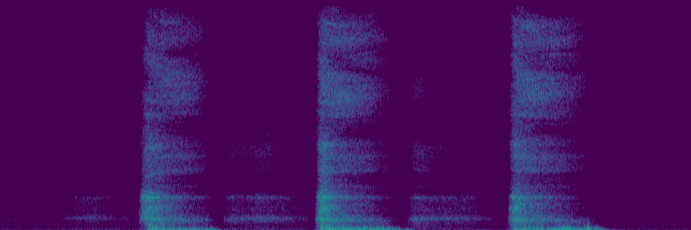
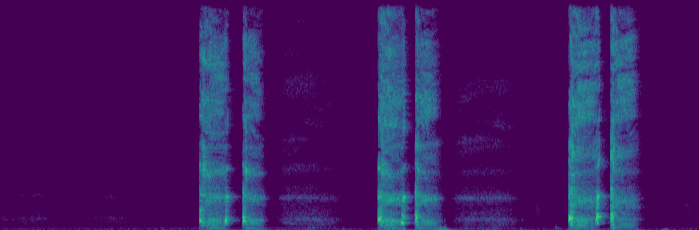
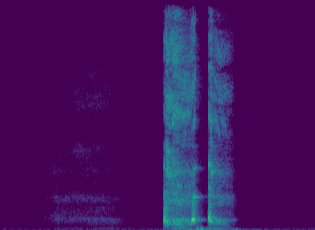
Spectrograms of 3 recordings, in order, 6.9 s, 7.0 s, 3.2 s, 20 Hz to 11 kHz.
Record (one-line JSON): {"exhalation_length": "6.9 s", "exhalation_amplitude": 2323, "exhalation_signal_mean_std_ratio": 0.52, "three_cough_length": "7.0 s", "three_cough_amplitude": 13606, "three_cough_signal_mean_std_ratio": 0.32, "cough_length": "3.2 s", "cough_amplitude": 9554, "cough_signal_mean_std_ratio": 0.29, "survey_phase": "beta (2021-08-13 to 2022-03-07)", "age": "18-44", "gender": "Female", "wearing_mask": "No", "symptom_cough_any": true, "symptom_new_continuous_cough": true, "symptom_runny_or_blocked_nose": true, "symptom_shortness_of_breath": true, "symptom_other": true, "symptom_onset": "4 days", "smoker_status": "Never smoked", "respiratory_condition_asthma": false, "respiratory_condition_other": false, "recruitment_source": "Test and Trace", "submission_delay": "2 days", "covid_test_result": "Positive", "covid_test_method": "RT-qPCR", "covid_ct_value": 24.6, "covid_ct_gene": "N gene", "covid_ct_mean": 24.9, "covid_viral_load": "6900 copies/ml", "covid_viral_load_category": "Minimal viral load (< 10K copies/ml)"}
